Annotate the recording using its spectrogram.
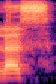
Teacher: اور سین کی ادائیگی میں سیٹی کی آواز پیدا کریں گے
